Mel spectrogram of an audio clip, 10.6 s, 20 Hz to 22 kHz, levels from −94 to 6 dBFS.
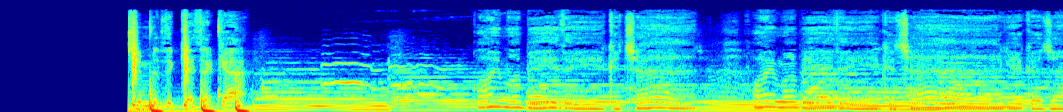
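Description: From 0 to 1.28 s there is digital silence, then sound begins abruptly mid-event with no attack: a cut-off start, where recording began late.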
